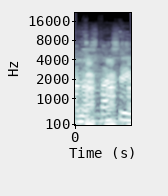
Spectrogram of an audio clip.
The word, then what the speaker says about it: Anastasia: it's it's better yeah Anastasia is the right pronunciation yeah americ me Anastasia Anastasia that's what I thought that's more the the Greek way of saying it yeah they they stress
